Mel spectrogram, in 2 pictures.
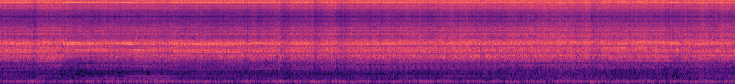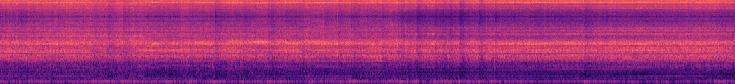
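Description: Formula Vee race car's air-cooled Volkswagen flat-four engine running hard at racing speed, heard on board with heavy wind buffeting on the microphone; the engine note rises and falls gently.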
